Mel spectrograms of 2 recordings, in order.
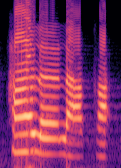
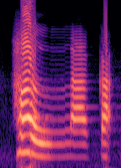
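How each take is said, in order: First: The L bounces with an extra vowel after it. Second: The L is held firmly with no extra vowel. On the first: The speaker calls it wrong. "ini tidak boleh mantul ya" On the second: The speaker calls it right. "Kita harus membaca lam sukun ini ditekan"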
